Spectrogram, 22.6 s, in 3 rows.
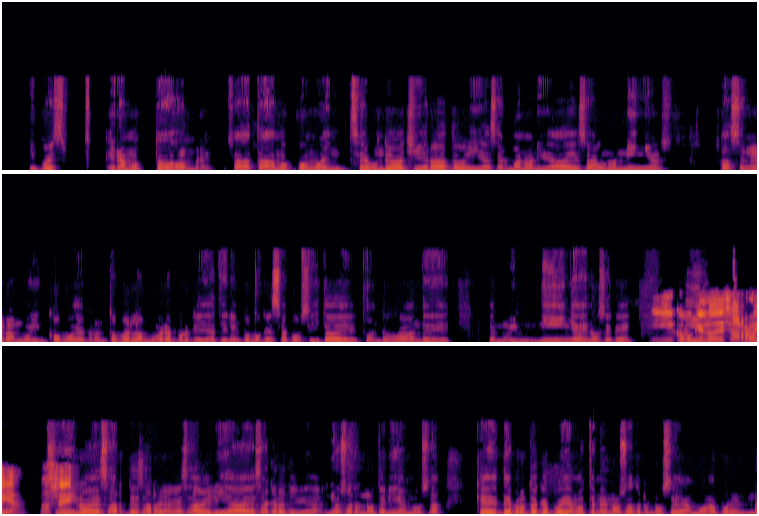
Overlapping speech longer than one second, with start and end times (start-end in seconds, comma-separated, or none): none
